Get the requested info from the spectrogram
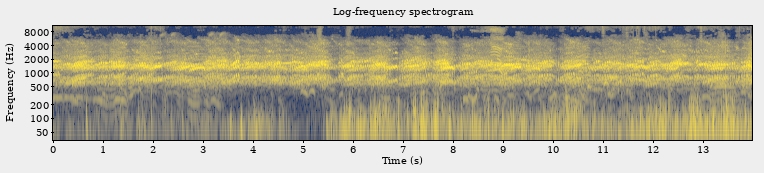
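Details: Spring frogs calling to mate at the pond of Yulgok Arboretum: a dense, unbroken chorus of overlapping croaking trills in two steady bands, with a low rumble of wind or handling noise joining after the first five seconds.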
